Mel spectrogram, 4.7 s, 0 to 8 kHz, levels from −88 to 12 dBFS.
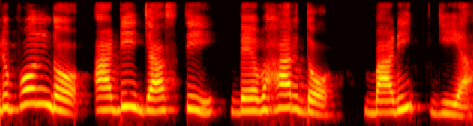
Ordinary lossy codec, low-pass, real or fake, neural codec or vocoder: none; 7.2 kHz; fake; autoencoder, 48 kHz, 32 numbers a frame, DAC-VAE, trained on Japanese speech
